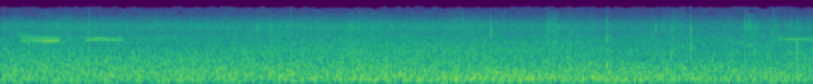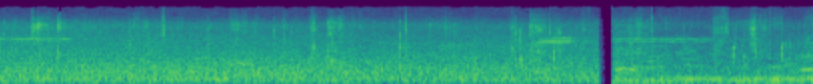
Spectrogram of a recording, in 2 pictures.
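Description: Steady rushing outdoor noise with indistinct voices of people nearby and a few short high chirps. The sound cuts out for an instant about seven seconds in.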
